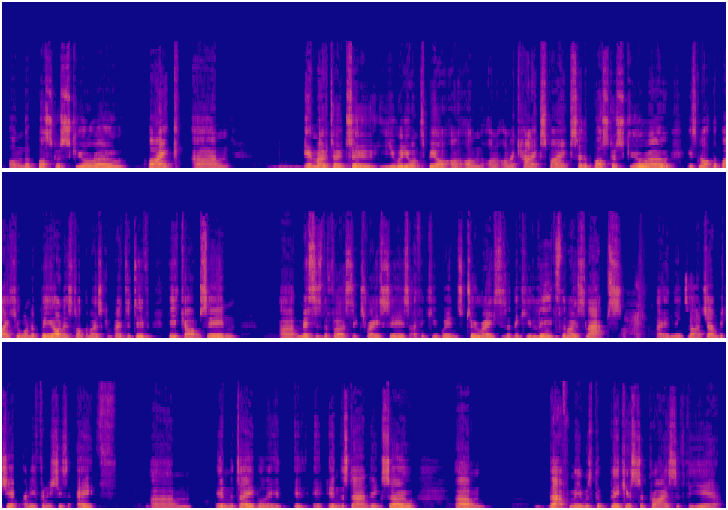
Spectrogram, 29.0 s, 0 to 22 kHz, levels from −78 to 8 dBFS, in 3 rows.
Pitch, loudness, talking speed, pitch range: 145 Hz, -27 LUFS, 190 wpm, 130-165 Hz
